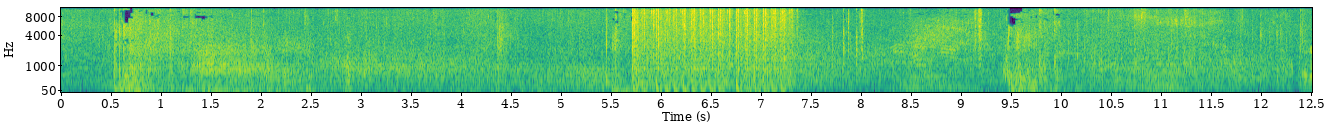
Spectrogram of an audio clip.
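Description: Gunfire in Battlefield 5, with rapid automatic bursts and loud sustained volleys around the middle and near the end, over a constant wash of battlefield noise.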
